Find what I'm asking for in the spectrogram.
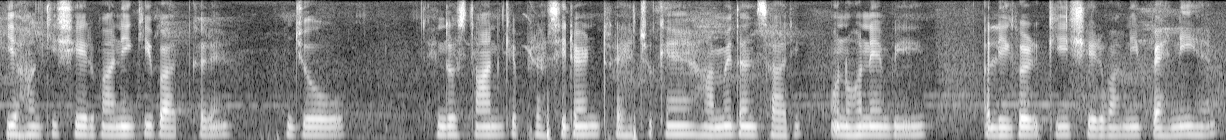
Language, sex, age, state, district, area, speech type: Urdu, female, 18-30, Uttar Pradesh, Aligarh, urban, spontaneous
